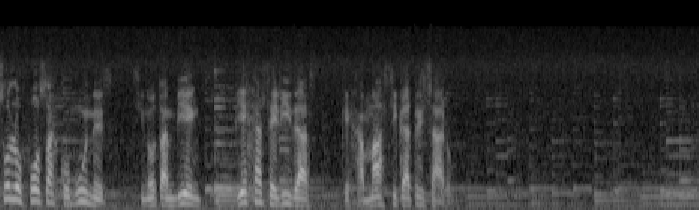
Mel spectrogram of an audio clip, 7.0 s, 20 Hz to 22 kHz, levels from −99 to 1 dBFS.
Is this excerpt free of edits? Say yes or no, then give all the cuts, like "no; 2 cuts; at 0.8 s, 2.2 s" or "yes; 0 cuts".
no; 1 cut; at 2.3 s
